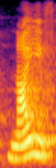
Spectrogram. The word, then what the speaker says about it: knife: नाइफ, नॉट and knee, there the letter K is silent, right? Letter K is silent, and the sound of the second letter, that is N, is appropriate, is coming, it's coming more, like knock, no, knife, na, not, knee, right?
